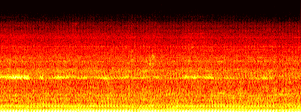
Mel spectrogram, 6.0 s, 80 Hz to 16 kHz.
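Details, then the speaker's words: Cheap used fuel-injected motorcycle after FI fault codes cleared and fuel system primed, running after sitting a long time, injector still needing cleaning; even low thumping pulse about 200 beats a minute with faint steady tone: smooth normal idle. "all right so check engine lights are all off however the fuel injector need to be cleaned but here it is running after God knows how long"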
